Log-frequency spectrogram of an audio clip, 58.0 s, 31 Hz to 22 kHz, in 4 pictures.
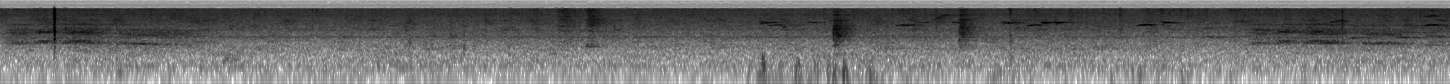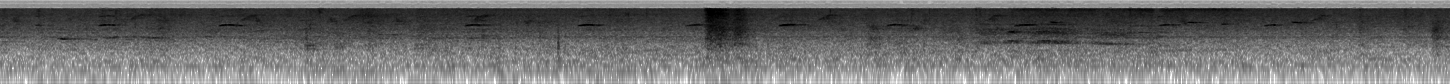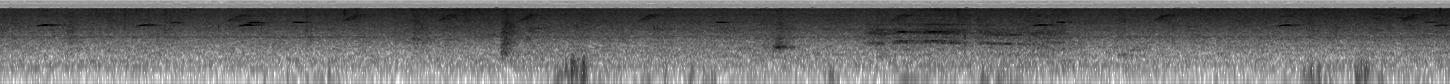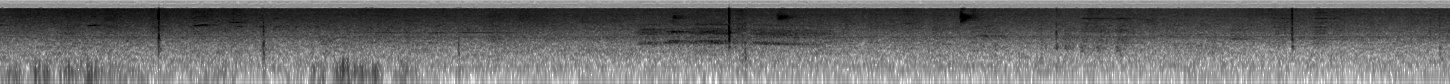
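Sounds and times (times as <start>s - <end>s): small birds chirping: 0.5s - 12.6s, 14.2s - 21.6s.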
